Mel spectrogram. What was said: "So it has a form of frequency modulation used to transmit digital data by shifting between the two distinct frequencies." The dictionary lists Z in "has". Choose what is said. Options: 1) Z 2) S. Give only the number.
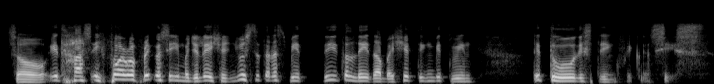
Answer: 2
